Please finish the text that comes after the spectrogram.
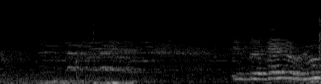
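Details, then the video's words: Rooster crowing early in the morning at sunrise in Manduli, Tanzania, waking everybody up; a harmonic crow rises and strains through the last second after low rumbling background and a man's voice. "You can hear the roosters crowing, waking everybody up."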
